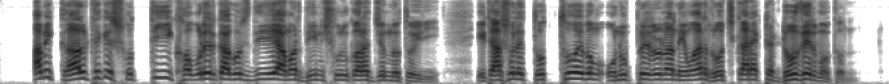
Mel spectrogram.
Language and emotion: Bengali, happy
